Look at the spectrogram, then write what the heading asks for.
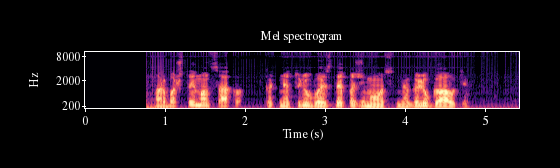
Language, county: Lithuanian, Vilnius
